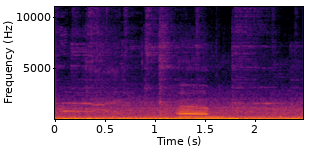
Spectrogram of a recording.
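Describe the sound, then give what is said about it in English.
A car drives along a road, its low engine and tyre rumble steady and loud throughout, under a man talking. “So I'm sorry if you're not enjoying the driving portions, but this is what we're going to be doing today. We're just basically driving, and I'm going to be driving like a maniac”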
